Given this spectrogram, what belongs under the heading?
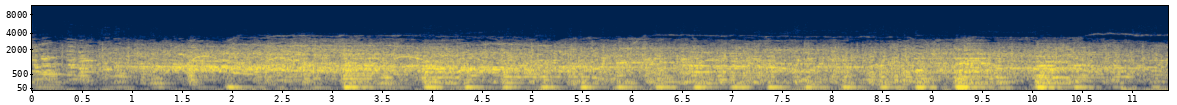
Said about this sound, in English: Crowd cheer Fred Allen as he leads the parade down Main Street to the old town hall. Fred's leading the band with a drumstick, and he's followed by those veterans of many a turkey, the mighty Allen Art Players.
